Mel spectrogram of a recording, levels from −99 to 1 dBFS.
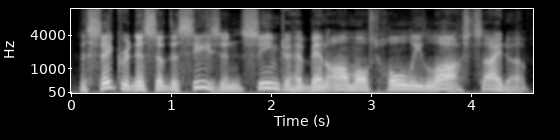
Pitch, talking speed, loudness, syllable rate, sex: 155 Hz, 180 wpm, -18 LUFS, 4.5 syllables/s, male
